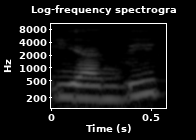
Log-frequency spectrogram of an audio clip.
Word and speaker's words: Giyanti: penandatanganan perjanjian yaitu di desa Janti atau Yanti dalam lafal Belanda dan Giyanti dalam ejaan Belanda sekarang tempat ini dikenal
